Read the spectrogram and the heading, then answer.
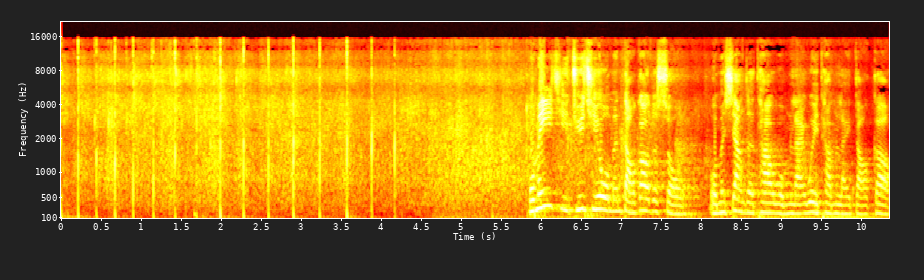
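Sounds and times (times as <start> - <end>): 
crowd applause: 0.0 - 8.1
speech: 5.8 - 10.3.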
